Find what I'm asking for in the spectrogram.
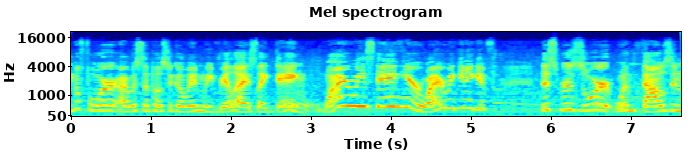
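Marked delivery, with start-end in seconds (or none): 2.5-5.2 sudden high "dang"; realizing aloud. Retold or imitated. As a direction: pitch jumps up on the realization. Retold realization quote.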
